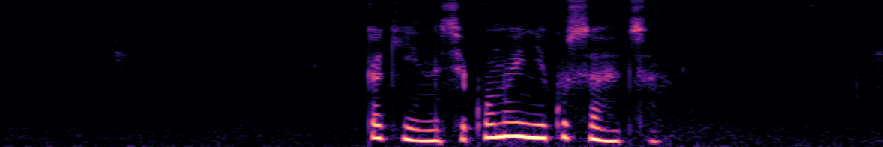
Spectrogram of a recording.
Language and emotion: Russian, neutral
